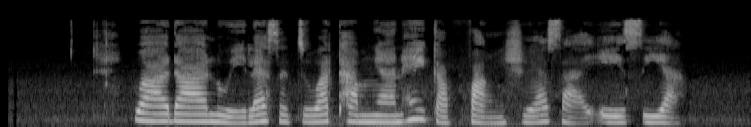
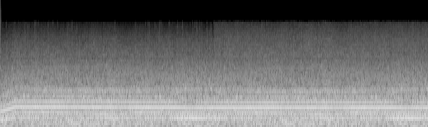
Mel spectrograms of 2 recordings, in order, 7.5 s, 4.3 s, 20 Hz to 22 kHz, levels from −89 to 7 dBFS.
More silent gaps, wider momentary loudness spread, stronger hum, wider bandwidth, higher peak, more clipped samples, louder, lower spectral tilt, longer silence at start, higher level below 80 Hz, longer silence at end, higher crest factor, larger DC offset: neither; first, 9 LU vs 1 LU; neither; first, 11.5 kHz vs 10 kHz; second, -8 dBFS vs 0 dBFS; second, under 0.1% vs 1%; second, -26 LUFS vs -9 LUFS; second, -4 dB/octave vs -8 dB/octave; first, 1 s vs 0 s; second, -72 dBFS vs -24 dBFS; first, 0.7 s vs 0 s; first, 18 dB vs 8 dB; neither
